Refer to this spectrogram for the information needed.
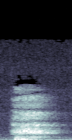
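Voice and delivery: sharp gasp of terror; terrified gasp. Acted. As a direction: gasp in sudden fright. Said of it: "Sonia cried in terror".

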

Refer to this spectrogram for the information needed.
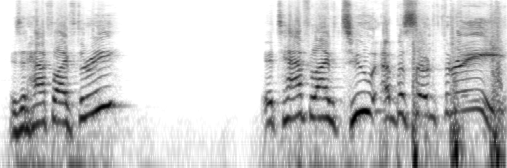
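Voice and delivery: high, slow excited shout of discovery; shouting the big reveal in delight. Real, not acted. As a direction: build to a thrilled yell. Excited discovery of game joke.

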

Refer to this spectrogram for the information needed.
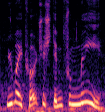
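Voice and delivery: high, loud guard character; train guard. Acted. Guard selling tickets to late passengers, officious guard voice.

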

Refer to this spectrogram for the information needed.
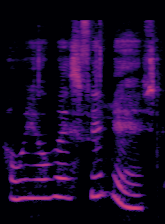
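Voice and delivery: high sing-song question. Acted. Mother repeating the question to her daughter, high and sing-song. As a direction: lift it way up like baby talk.

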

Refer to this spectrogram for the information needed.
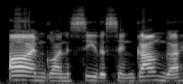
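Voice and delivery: loud, angry threat from the trader; vengeful threat. Retold or imitated. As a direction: bark it out, out for revenge. Angry trader wants revenge.

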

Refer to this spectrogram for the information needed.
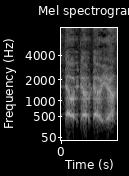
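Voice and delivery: high, sharp pleading no's; woman protesting. Retold or imitated. Woman refusing the preacher's comfort, high and pleading. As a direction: cry out no, voice way up.

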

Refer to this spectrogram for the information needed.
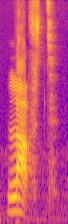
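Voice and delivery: laughed ending in f plus t. Shown as a demonstration. Teacher demonstrates the ED rule, laughed ending on t. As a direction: finish laughed with a voiceless t. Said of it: "E D đó sẽ được phát âm là âm".

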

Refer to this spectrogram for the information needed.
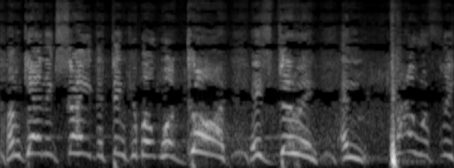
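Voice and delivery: loud, excited sermon delivery; fired-up preaching. Real, not acted. Preacher telling the group their area can change, fired-up preaching. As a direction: drive it at the congregation, hitting key words hard.

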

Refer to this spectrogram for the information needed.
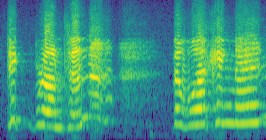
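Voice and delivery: high, loud cry of shock; appalled, voice shooting up in disbelief; aghast. Acted. Mother hearing whom her daughter will marry, aghast.

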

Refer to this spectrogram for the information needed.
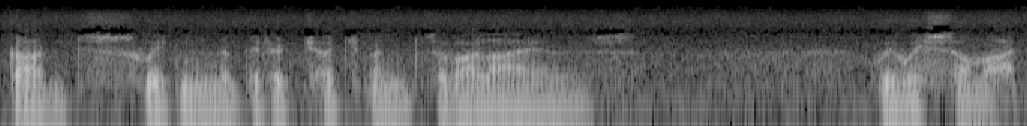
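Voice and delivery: very soft, low poem ending; hushed plea. Acted. Poet closing a poem with a plea to God, hushed. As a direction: let the prayer sink almost to a whisper.

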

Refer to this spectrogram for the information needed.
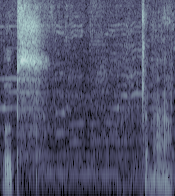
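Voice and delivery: ordinary delivery

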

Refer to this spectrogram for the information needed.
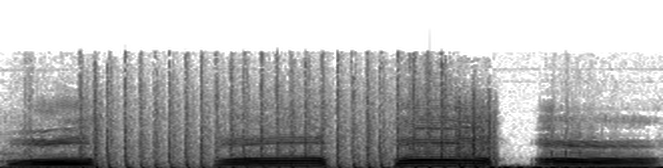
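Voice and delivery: rising panicked yelps; excited shouts. Real, not acted. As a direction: yell in rapid alarm. Near miss in firefight.

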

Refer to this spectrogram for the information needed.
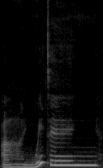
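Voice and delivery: slow high sing-song; sing-song waiting. Acted. Sam waits for goodnight.

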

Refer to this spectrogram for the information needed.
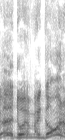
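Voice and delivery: put-on high, confused old man voice; a lost old man unsure if he's on. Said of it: "The old man's like".

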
